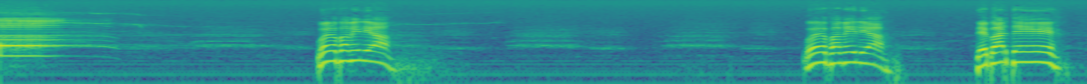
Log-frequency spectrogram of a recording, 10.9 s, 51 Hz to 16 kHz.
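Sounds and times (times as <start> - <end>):
crowd cheering and shouting: 0.0 - 7.9
speech: 3.2 - 4.0, 8.0 - 9.1, 9.8 - 10.7.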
